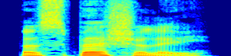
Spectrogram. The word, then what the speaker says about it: especially: Especially, especially. These words are also similar and some learners forget the first e in especially when they speak.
